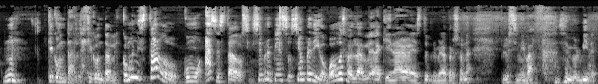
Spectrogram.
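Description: A man's voice: fairly high pitch, a little fast, a little hiss or hum. A young man hosting his own show, telling stories in a jokey, self-mocking monologue to a camera in his bedroom. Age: young adult. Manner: jokey, self-mocking, lively storytelling with laughs. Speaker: podcast host. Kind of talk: casual rambling monologue. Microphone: camera's built-in mic, close up.

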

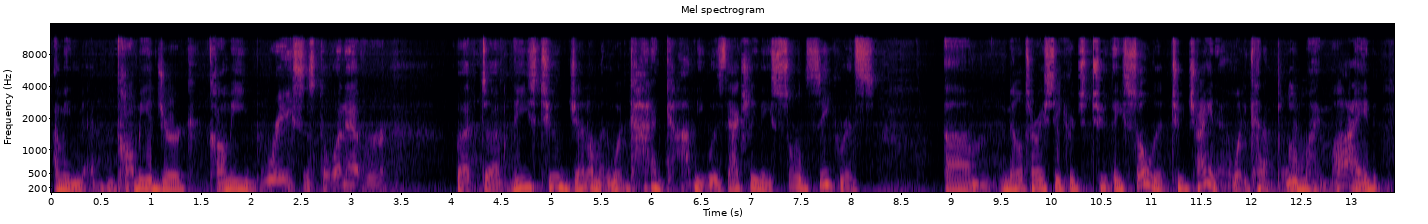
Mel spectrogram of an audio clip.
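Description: A man's voice: fairly high pitch, normal speed, mellow, slight background noise, rough recording. A man hosting a solo commentary show, rambling through opinions with many fillers and restarts and a sarcastic, scoffing tone. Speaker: podcast host.

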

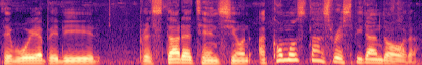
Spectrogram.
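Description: A man guiding a meditation in a soft, intimate manner, close to the ear, deliberately and with long pauses, speaking directly to the listener. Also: medium pitch, very animated, slight background noise. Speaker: guest breathing and somatic practice teacher. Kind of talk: guided meditation and explanation.

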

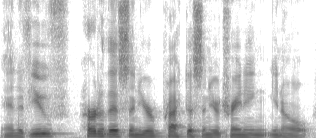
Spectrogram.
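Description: In a relaxed interview, a man with a fairly low pitch tells stories about doctoring at a jail clinic, speaking fairly quickly and smoothly. He's animated throughout, slipping into the voices of those he quotes as he acts out their dialogue.

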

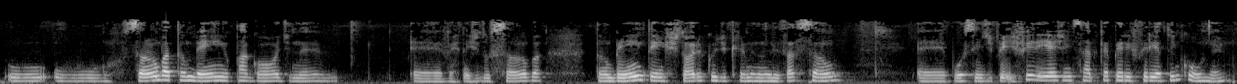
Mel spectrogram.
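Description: A woman's voice: low voice, steady tone, measured pace, mellow, breathy edge. A woman hosting a podcast, talking conversationally with trailing tag questions. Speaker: podcast host. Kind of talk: casual interview talk.

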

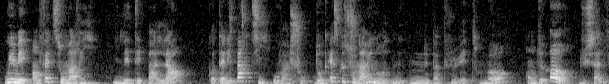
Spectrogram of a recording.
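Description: A woman's voice: mid-range voice, lively intonation, moderate pace, darkish tone. A woman playing a tabletop game, thinking aloud and questioning the clues. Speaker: player. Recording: echoey room.

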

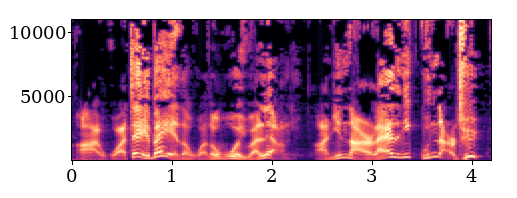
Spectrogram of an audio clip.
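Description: Bitter, unforgiving young woman in a spoken crime tale, a male storyteller quoting her in his own lively voice. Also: a little high, brisk, slightly rough, no room sound, full character voice. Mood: scornful.

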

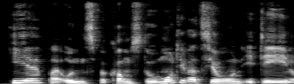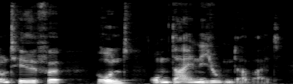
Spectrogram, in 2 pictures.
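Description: Earnest German podcast host, gravelly voice. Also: male voice, mid-range voice, a little slow, a little mellow. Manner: earnest, impassioned. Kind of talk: hosted podcast talk.

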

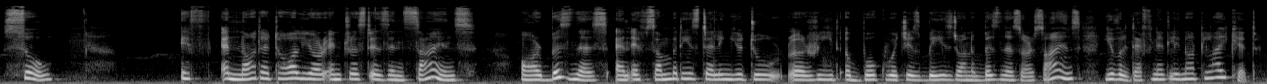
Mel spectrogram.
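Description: A fairly high, dark-toned female voice at a moderate pace belongs to an Indian vlogger whose first language is Gujarati and who speaks Indian English. Talking casually to the camera, she offers earnest reading advice, explaining things and correcting herself along the way.

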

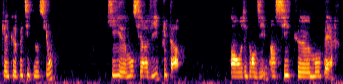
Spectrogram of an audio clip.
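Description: A nineteen-year-old woman from French Guiana, answering interview questions in a hesitant way, often pausing to search for words. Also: low voice, little pitch movement, breathy edge, poor audio.

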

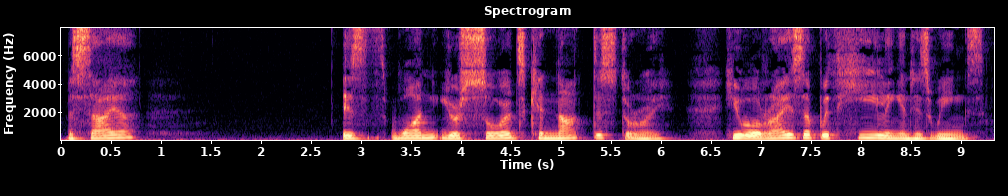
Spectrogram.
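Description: A woman voicing a sorrowful, gentle old rabbi who speaks softly and cryptically, half-whispered, in a storybook reading. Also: on the low side, very slow, vocal fry, pauses often, full character voice.

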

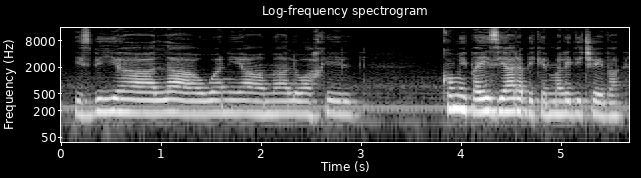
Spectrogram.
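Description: A woman reads a novel aloud in scripted audiobook narration, with a measured, expressive delivery. Her voice sits low, and a faint background hiss runs underneath.

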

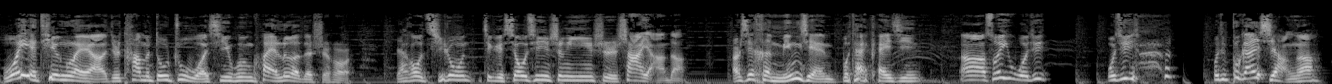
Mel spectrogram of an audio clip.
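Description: A man's voice: high voice, sing-song, moderate pace, fairly bright tone, soft background music. Playful man hosting a comedy podcast. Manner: jokey, laughs often, teasing asides. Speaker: podcast host. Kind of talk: playful comedic chat reading listener comments.

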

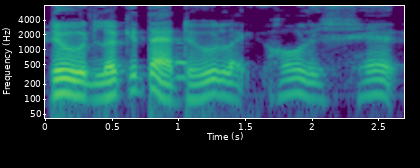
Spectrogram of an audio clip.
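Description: A man's voice: medium pitch, fairly even intonation, a little slow. A man co-hosting a podcast, telling a story in casual, profane chat and laughing often. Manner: laid-back storytelling, swears a lot, laughs often. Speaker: podcast co-host.

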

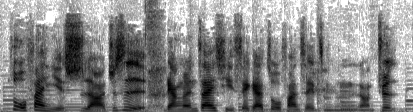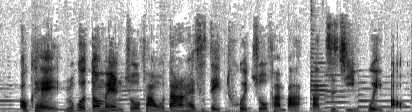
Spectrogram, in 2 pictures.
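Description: Brief: woman podcast host, casual and animated, quick delivery, lively pitch. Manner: animated, acts out quoted voices. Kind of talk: casual chat.

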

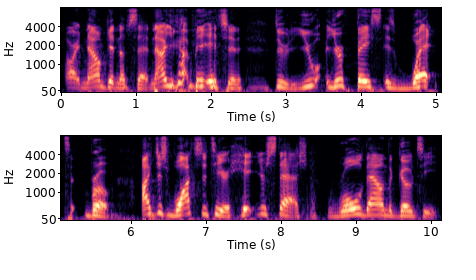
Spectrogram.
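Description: A man hosting a podcast, exasperated and teasing, calling his co-host bro as he tries to get him to calm down. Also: high voice, a little slow, hardly any pauses, no echo. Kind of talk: casual chat. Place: indoor studio. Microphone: close mic.

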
